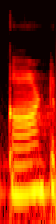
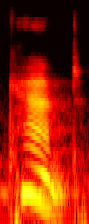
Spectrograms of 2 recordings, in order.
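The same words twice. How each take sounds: First: "can't" with a long "ah", like "kaant"; British pronunciation. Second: "can't" with the flat "a" of "cat"; American pronunciation. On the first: Teacher warns learners off this form, British "kaant" for "can't". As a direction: say "can't" the British way, vowel as in "father". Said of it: "can't पढ़ते हैं British". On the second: Teacher has learners follow Americans, American "can't" with short-a. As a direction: say "can't" as Americans do, rhyming with "ant". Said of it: "American की तरह से बोलेंगे". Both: Shown as a demonstration.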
